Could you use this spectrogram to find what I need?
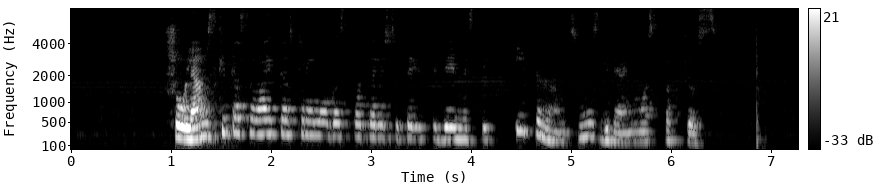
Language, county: Lithuanian, Šiauliai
